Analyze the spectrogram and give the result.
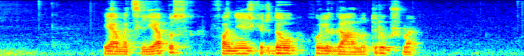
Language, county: Lithuanian, Utena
